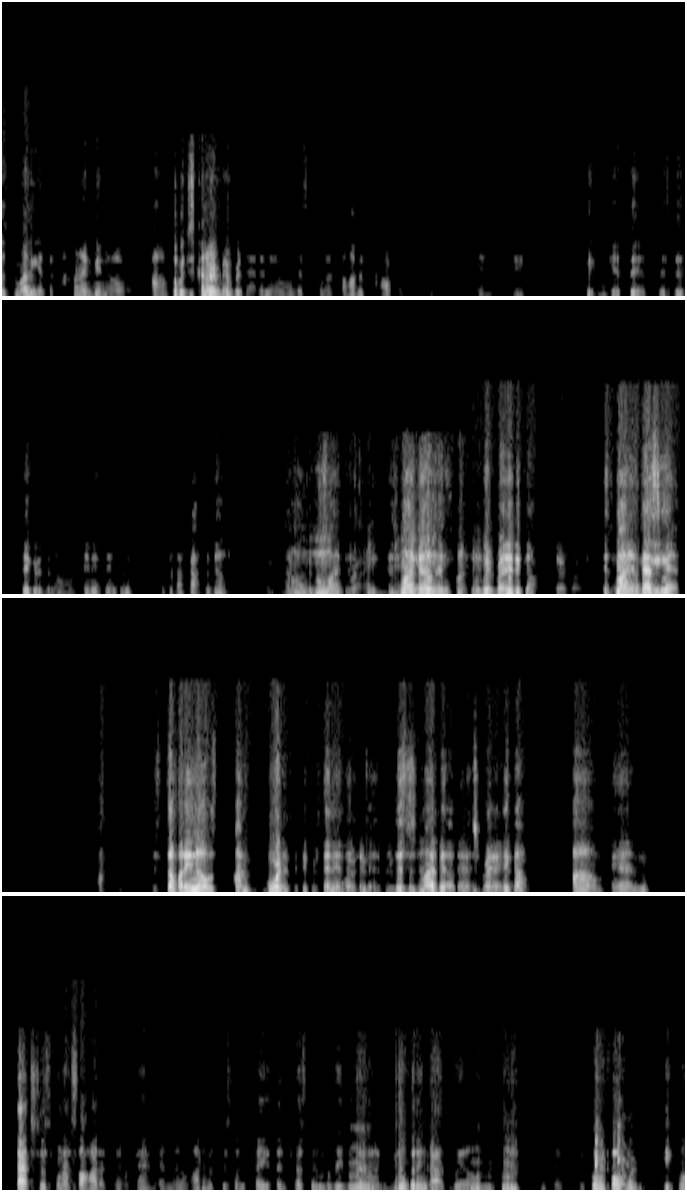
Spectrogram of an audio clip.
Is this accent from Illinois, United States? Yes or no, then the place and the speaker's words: no; Seattle, Washington, United States; now in Philadelphia, United States; I'm not originally from this area. So I came from Seattle, Washington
